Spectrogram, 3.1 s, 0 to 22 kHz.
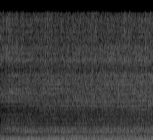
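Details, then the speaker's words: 1983 Porsche 944, warm after running 2.5 hours, fitted with new brakes: steady, even idle with a smooth low hum, no knocks or misses, cooling fans about to switch off. Normal idle. "So, old brand new brakes, the engine's sounding pretty good."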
